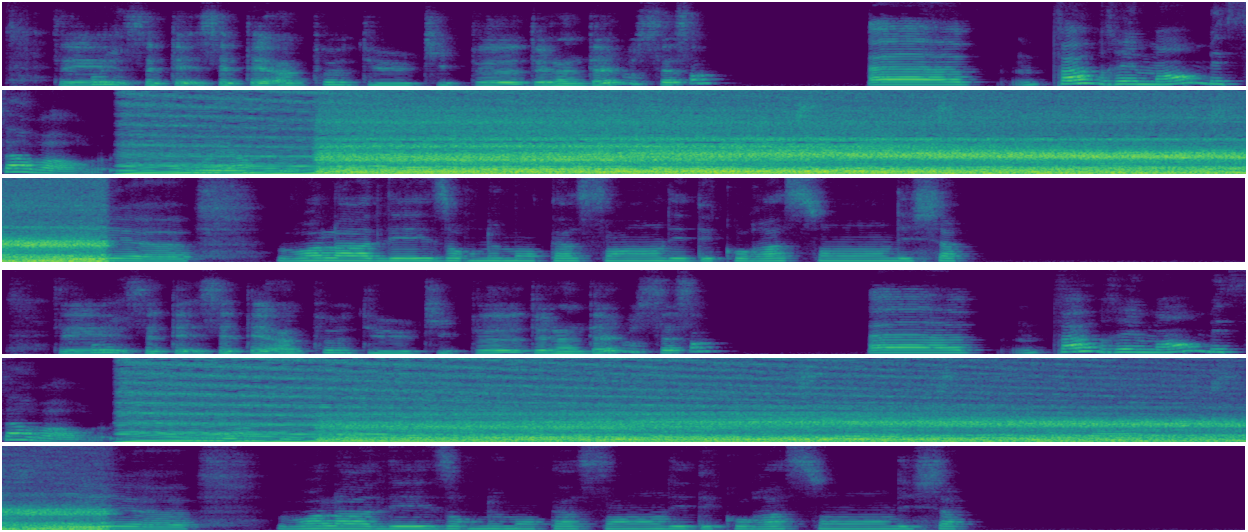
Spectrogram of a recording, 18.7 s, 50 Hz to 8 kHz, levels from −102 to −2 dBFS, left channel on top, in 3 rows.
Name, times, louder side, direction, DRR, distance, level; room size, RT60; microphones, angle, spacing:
voice 1, 0.3-3.5, left 2 dB, 20° left, 2.1 m, -44 dB
voice 2, 4.3-6.7 7.1-9.2 9.5-17.3, left 3 dB, 50° left, 0.7 m, -41 dB
sound 1, 6.8-12.7, equal, 65° right, 1.8 m, -35 dB
sound 2, 7.8-13.0, left 7 dB, 70° left, 0.3 m, -23 dB
5.9 x 3.3 x 2.3 m
head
